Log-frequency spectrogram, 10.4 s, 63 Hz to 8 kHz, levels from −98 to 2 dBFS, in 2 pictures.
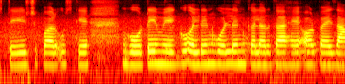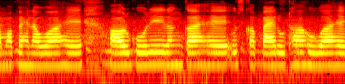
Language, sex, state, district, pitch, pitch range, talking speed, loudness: Hindi, female, Bihar, Kishanganj, 195 Hz, 190-200 Hz, 145 wpm, -20 LUFS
